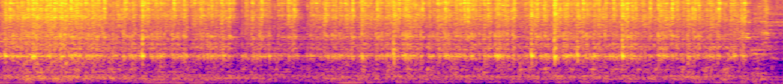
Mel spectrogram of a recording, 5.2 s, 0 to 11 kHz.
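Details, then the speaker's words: 1935 Singer 95-60 light industrial sewing machine with ball-bearing arm shaft, driven by a Swedish motor, sewing lightweight material: fast, even, light mechanical chatter with a steady needle rhythm and no grinding or knocking; normal, smooth running. "we're not listening for the motor because we're using a swedish motor but you can at least hear the machine run and it runs beautifully"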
